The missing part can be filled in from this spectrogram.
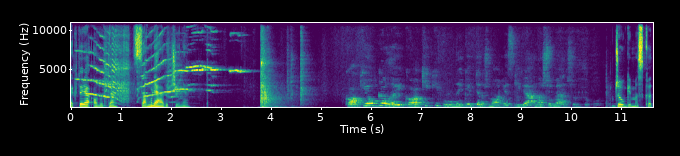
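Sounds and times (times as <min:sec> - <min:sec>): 
speech: 0:00.0 - 0:02.4, 0:05.5 - 0:11.6
creaking school door: 0:00.0 - 0:04.7.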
